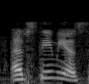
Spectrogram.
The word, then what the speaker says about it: abstemious: 그 다음 단어 발음은 abstemious 하고요. 강세가 abstemious이라고 동그라미가 팀에 있고 이것이 잘라서 멀리 두는이니까 이 사람이 아끼고 절약하고 근검하고 이런다는 말이 되는 거죠.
